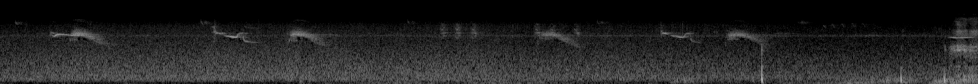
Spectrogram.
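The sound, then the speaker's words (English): A bird calls with a series of short, high chirps spaced unevenly over a faint, steady background hiss, with a few soft clicks near the end. “Stop. A bird.”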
